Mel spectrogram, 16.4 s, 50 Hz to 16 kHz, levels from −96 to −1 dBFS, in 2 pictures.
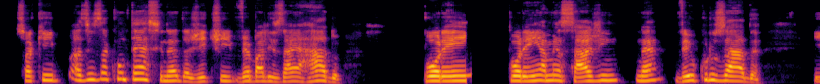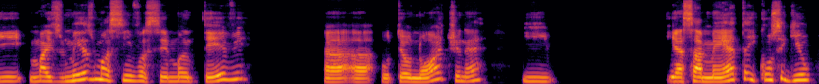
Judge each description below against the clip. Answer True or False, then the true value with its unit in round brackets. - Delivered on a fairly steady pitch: False (3.8 semitones)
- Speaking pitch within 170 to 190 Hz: False (205 Hz)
